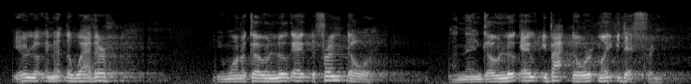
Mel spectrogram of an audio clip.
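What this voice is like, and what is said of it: Attempted Cornish accent, sounding Dutch. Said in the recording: “my Cornish accent ... Sounding quite Dutch, I think.”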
